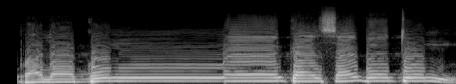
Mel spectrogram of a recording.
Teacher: Kalau ada mim yang mati, mim sukun itu, kalau bertemu huruf mim, maka dia ngetem. Dua harokat, ada tempo di situ. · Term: Idgham mitlan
